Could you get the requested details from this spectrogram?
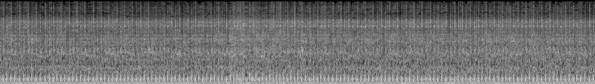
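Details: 1950s Caterpillar D4 dozer that sat at least 20 years, pony motor starting the diesel; rough, uneven chugging at three to four beats a second as it barely catches; starter Bendix kicks out too early.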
